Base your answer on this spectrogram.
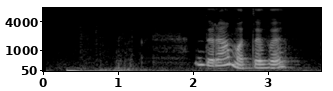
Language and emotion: Russian, sad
